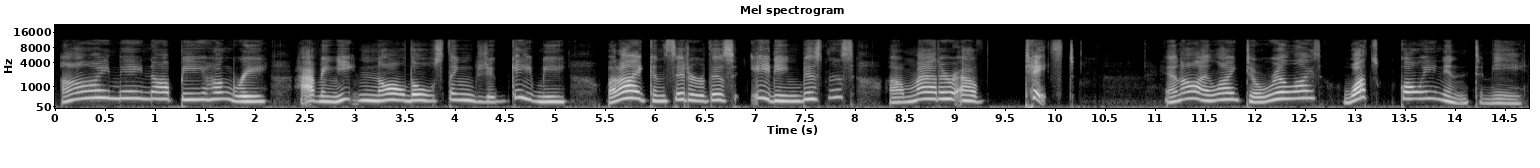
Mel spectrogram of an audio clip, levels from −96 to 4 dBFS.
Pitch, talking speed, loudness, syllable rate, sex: 275 Hz, 130 wpm, -20 LUFS, 4.1 syllables/s, female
